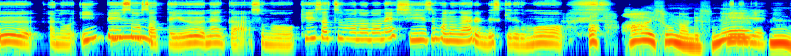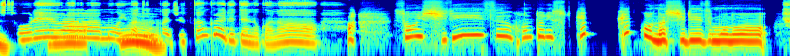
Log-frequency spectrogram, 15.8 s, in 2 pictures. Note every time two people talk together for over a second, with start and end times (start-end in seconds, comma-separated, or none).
7.2-9.6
